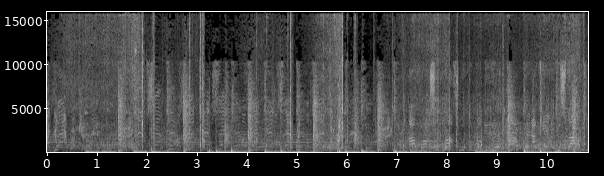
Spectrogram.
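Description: A skateboard on concrete, its wheels rolling with repeated sharp clacks and knocks of the board, mixed with a music track that has a deep repeating bass line and vocals.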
